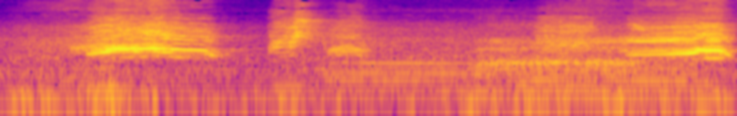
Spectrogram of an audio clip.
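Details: Farm geese honking among ducks, pigs and sheep: a loud nasal honk, a short broken call, then a rising pair of honks at the end, with low murmuring between.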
